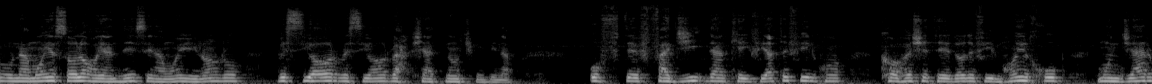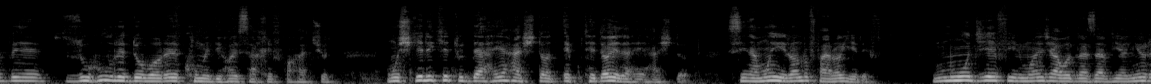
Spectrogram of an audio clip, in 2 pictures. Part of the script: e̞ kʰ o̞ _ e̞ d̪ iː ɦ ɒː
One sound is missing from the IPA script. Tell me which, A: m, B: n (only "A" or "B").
A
